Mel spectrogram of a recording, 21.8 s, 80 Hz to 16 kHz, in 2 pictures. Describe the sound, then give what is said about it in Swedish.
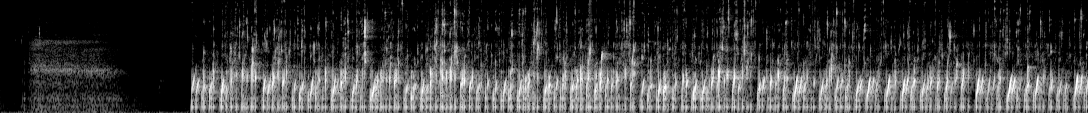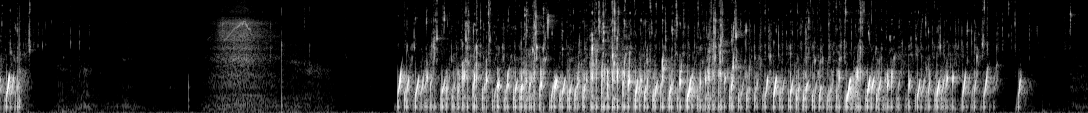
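Two long stretches of steady, gurgling bubbling from air blown through a straw dipped 1 cm into water, each lasting several seconds, separated by a short quiet pause. No one speaks. “Kontrollera så att sugröret sticker ner 1 cm.”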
